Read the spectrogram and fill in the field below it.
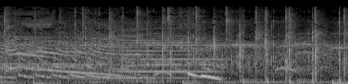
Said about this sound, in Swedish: Vi kör en applåd och lite tuta på det!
